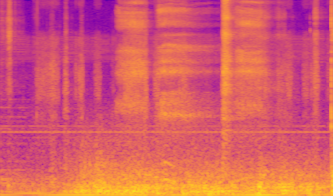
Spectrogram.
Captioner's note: mother Sobs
